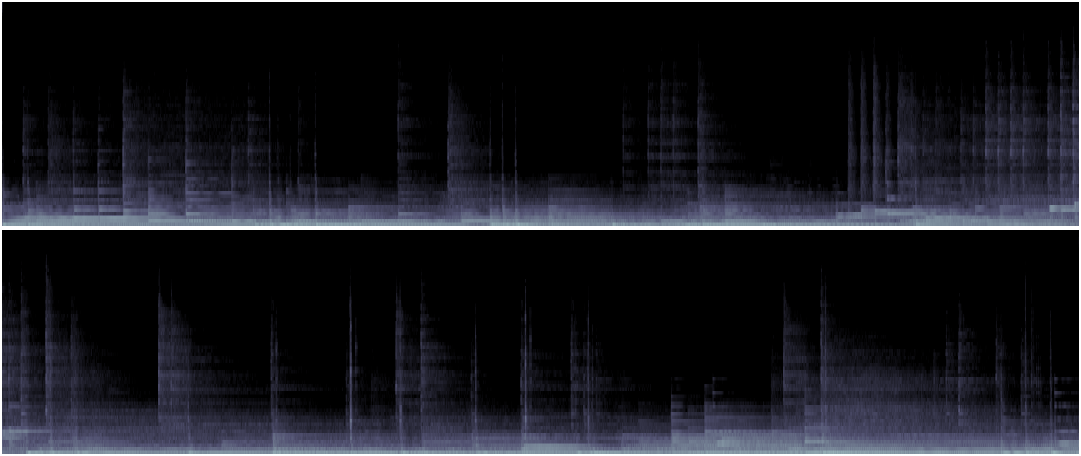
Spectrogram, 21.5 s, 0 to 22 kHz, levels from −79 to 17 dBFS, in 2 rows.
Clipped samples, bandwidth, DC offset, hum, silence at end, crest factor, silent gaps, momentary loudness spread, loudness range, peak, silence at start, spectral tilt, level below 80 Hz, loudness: under 0.1%; 12.5 kHz; under 0.1%; none; 0 s; 16 dB; none; 6 LU; 4 LU; -6 dBFS; 0 s; -8 dB/octave; -26 dBFS; -24 LUFS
